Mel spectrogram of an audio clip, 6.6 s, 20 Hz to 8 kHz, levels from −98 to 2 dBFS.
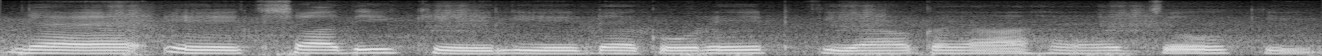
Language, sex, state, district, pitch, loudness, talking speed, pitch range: Hindi, female, Haryana, Rohtak, 160 Hz, -11 LUFS, 100 wpm, 150-170 Hz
